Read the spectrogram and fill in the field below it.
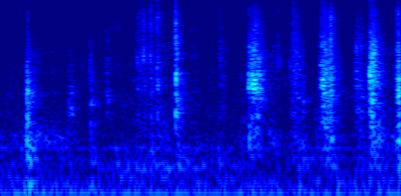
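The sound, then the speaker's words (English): A computer keyboard is pried loose from its case, giving a series of sharp plastic clicks and snaps at uneven intervals, fairly quiet, with no talking. “Now I've got the keyboard loose.”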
